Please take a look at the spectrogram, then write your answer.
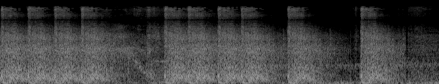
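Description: Rapid gunfire rattles in the zombie video game Left 4 Dead, with close, loud bursts of shots repeating steadily and a few heavier cracks standing out, with no voices.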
